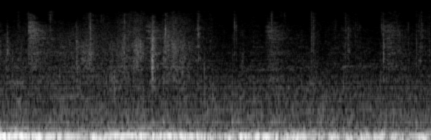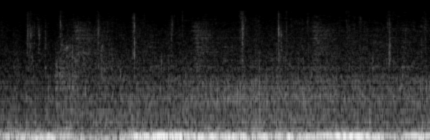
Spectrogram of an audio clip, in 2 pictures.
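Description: Footsteps hurry along a hard pavement.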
